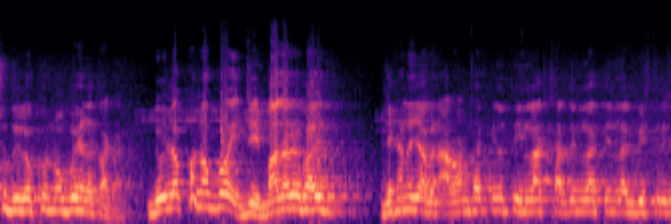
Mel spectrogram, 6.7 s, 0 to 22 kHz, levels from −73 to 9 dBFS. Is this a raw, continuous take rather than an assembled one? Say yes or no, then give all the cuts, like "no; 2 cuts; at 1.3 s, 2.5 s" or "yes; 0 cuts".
yes; 0 cuts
